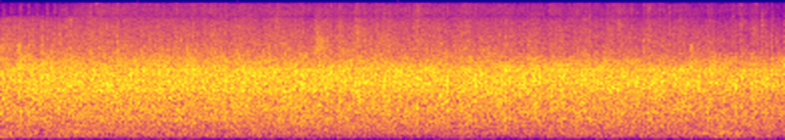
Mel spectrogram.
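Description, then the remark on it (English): Sustained applause from an audience at St. Philip Deacon for the musicians at a holy night service, a dense, steady wash of many hands clapping at a loud, even level for the whole stretch without voices or breaks. “First of all, I know you all want to do this, so how about a round of applause for our wonderful musicians?”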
